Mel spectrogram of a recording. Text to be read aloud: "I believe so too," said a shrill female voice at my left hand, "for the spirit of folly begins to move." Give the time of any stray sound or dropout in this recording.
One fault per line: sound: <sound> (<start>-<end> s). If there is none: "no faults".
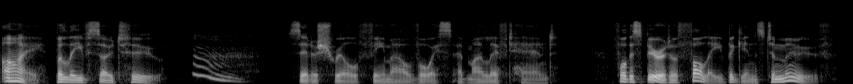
sound: sigh (1.9-2.6 s)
